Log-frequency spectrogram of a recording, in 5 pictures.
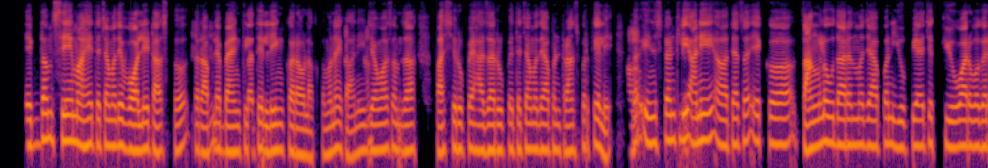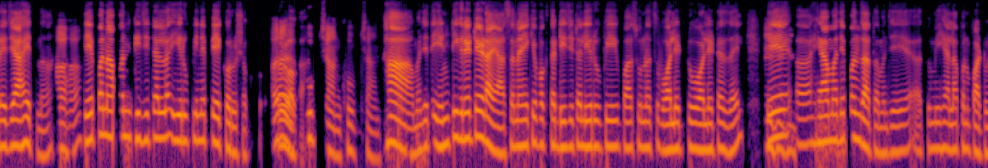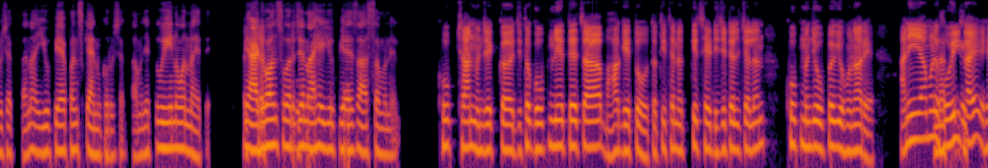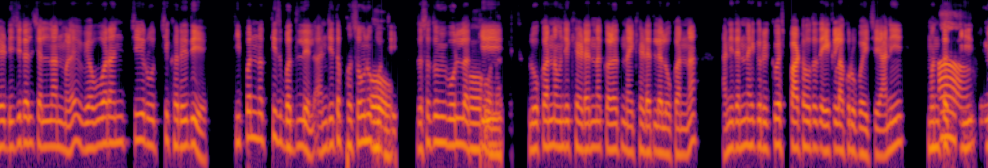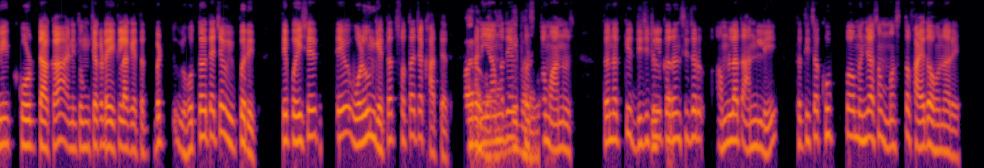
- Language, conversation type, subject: Marathi, podcast, डिजिटल चलन आणि व्यवहारांनी रोजची खरेदी कशी बदलेल?
- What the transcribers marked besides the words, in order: tapping; in English: "इन्स्टंटली"; in English: "इंटिग्रेटेड"; in English: "वॉलेट टू वॉलेटच"; in English: "टू इन वन"; in English: "एडवान्स व्हर्जन"; other background noise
